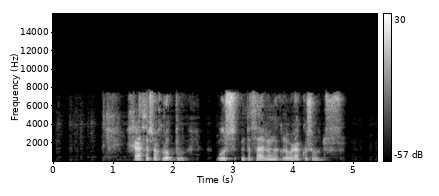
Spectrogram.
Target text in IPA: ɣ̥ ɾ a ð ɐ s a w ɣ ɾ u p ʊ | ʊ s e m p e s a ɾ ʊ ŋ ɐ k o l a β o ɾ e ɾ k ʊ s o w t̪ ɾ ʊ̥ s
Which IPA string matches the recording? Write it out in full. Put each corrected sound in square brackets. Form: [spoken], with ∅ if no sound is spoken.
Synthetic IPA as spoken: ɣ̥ ɾ a [θ] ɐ s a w ɣ ɾ u p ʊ | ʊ s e m p e [θ] a ɾ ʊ ŋ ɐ k o l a β o ɾ [a] ɾ k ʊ s o w t̪ ɾ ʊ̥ s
